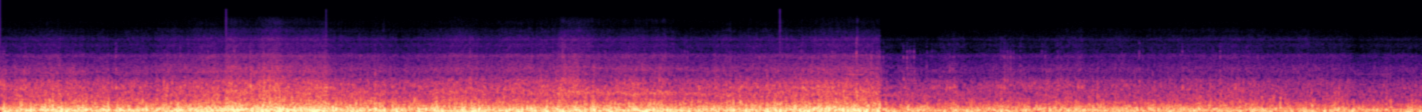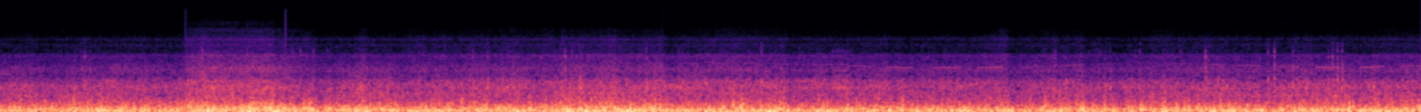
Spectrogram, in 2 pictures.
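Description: Wind rushing over the microphone of a hang glider in flight, a steady low rush that drops a little and loses some of its hiss about nine seconds in.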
